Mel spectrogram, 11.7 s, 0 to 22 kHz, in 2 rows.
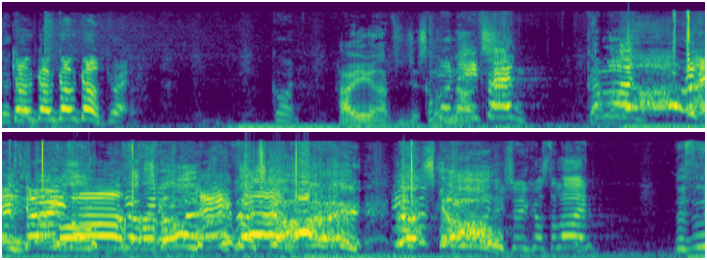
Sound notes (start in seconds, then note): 7.9 men shouting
